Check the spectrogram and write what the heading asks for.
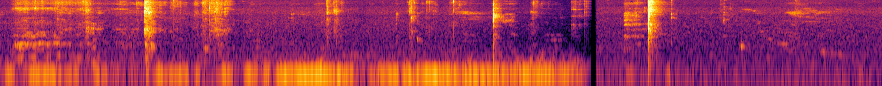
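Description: Metal spoon clinking and scraping against a ceramic plate while eating, with several sharp clinks; the loudest comes about six and a half seconds in. A low hum underneath stops abruptly about six seconds in.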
